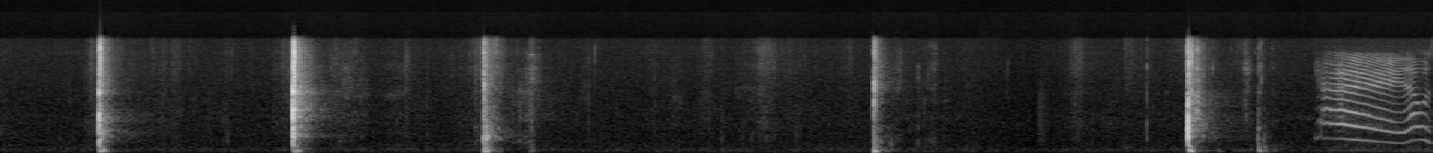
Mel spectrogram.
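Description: Axe chopping into a stubborn buried root: six sharp blows, about two seconds apart at first, then a longer pause and two blows close together near the end. Just before the end a drawn-out voice slides down in pitch.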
